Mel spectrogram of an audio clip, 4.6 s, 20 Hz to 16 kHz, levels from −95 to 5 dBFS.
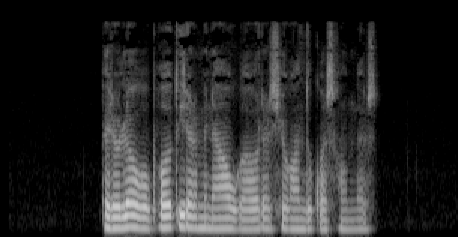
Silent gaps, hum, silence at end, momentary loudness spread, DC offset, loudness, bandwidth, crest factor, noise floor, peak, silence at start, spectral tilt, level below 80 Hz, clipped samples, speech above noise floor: none; none; 0.85 s; 15 LU; under 0.1%; -24 LUFS; 11.5 kHz; 18 dB; -81 dBFS; -8 dBFS; 1 s; -7 dB/octave; -74 dBFS; under 0.1%; 58 dB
